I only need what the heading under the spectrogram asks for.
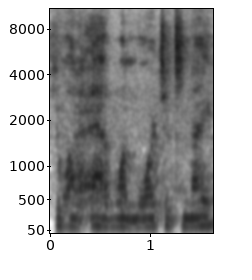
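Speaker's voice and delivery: leaned-in half-whisper, close to the ear. Voicing a character leaning in to another: half-whispering in character. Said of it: "lean in and whisper".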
